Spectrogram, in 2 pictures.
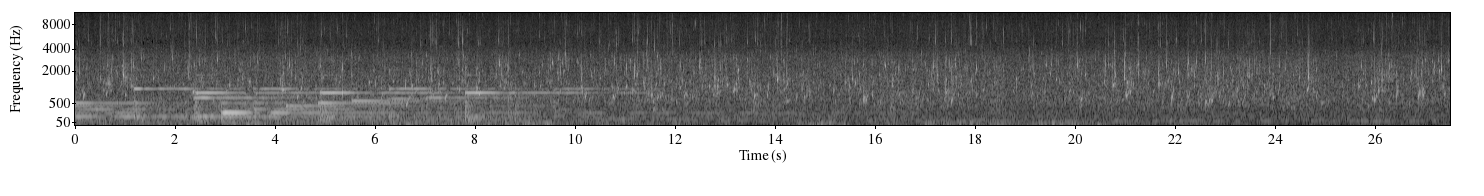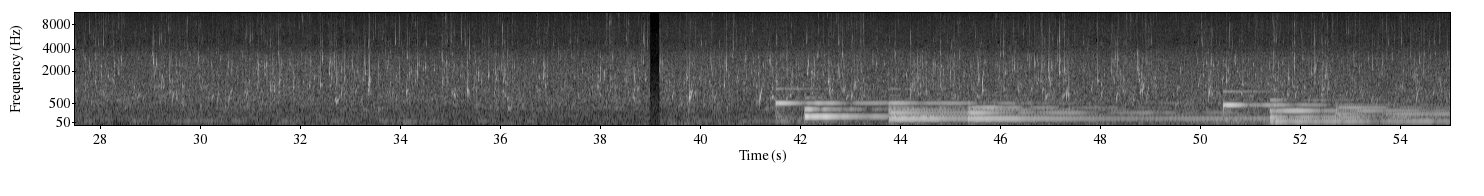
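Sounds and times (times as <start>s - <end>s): waterfall splashing over rocks: 0.0s - 15.3s, 39.2s - 55.0s
soft sustained music tones: 0.0s - 18.3s, 41.4s - 55.0s.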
